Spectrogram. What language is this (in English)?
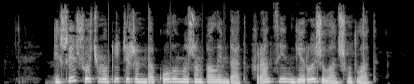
Mari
